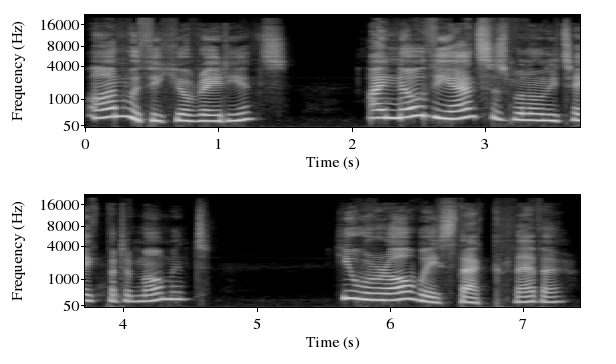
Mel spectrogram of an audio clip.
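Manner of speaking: calm, cold taunt; patient and cold. Acted. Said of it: "smiled, patient and cold".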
